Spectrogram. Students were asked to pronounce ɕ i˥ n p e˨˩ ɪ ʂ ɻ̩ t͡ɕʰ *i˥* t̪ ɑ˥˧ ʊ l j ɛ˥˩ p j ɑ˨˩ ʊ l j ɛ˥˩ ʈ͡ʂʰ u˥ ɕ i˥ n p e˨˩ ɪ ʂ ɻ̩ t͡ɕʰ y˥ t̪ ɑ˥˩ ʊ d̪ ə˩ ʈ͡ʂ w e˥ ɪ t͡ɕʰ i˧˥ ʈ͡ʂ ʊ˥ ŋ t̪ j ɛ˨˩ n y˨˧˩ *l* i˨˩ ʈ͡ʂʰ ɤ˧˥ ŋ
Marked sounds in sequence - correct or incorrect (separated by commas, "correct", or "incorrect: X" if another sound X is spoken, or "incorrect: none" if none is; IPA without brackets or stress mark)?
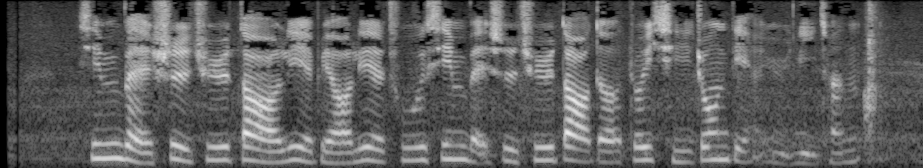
incorrect: y˥, correct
